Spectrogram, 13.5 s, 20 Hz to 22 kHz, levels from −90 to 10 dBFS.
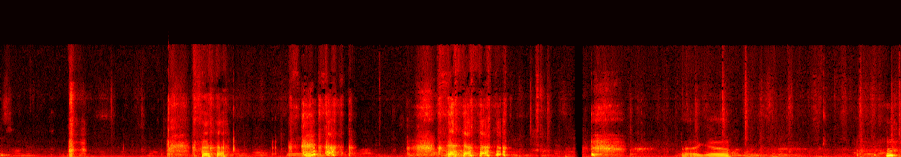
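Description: At 8.06 to 8.11 s there's a short stall from a late packet: the receiver stretched the last sound for about 26 ms until data arrived, so it drags briefly with nothing lost. Then at 8.61 to 8.74 s a call audio freeze holds the sound for 115 ms, fading into roughly 70 ms of silence before resuming, likely packets held up in transit.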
